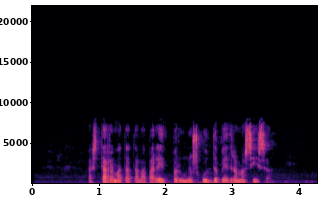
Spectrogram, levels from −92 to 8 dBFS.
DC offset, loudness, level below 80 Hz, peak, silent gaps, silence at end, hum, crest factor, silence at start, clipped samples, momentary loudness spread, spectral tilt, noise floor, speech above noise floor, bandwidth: under 0.1%; -31 LUFS; -58 dBFS; -12 dBFS; none; 0.75 s; none; 22 dB; 0.85 s; under 0.1%; 7 LU; -3.5 dB/octave; -71 dBFS; 40 dB; 8 kHz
